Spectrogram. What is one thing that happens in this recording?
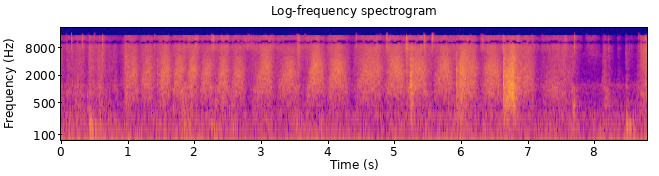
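A cloth rubs briskly against a plastic bin.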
